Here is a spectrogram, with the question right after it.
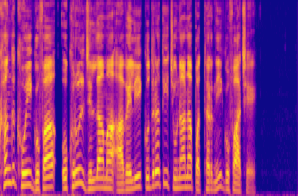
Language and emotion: Gujarati, neutral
